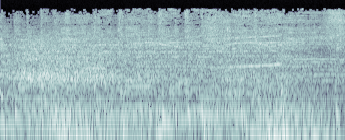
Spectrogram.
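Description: A big round of audience applause, loud and steady for about five seconds, dense clapping blended with crowd cheering and a faint musical hum beneath.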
